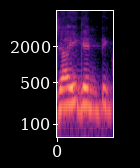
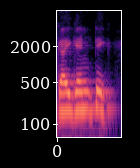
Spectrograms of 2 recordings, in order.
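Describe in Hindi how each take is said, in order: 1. यह शब्द j की आवाज़ से शुरू होता है। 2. यह शब्द हार्ड g की आवाज़ से शुरू होता है।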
